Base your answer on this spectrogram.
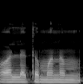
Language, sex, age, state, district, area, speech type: Telugu, male, 18-30, Telangana, Peddapalli, rural, spontaneous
